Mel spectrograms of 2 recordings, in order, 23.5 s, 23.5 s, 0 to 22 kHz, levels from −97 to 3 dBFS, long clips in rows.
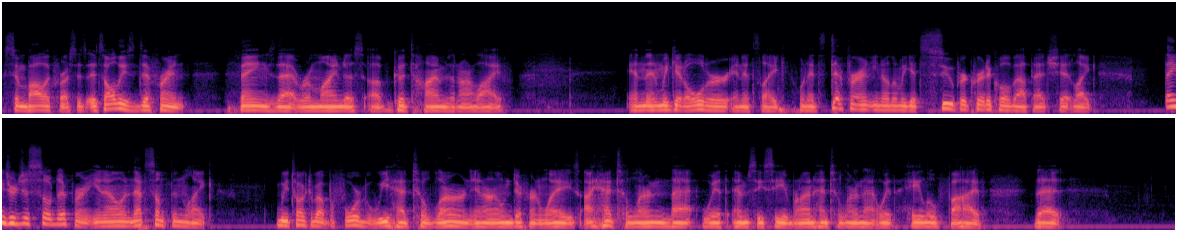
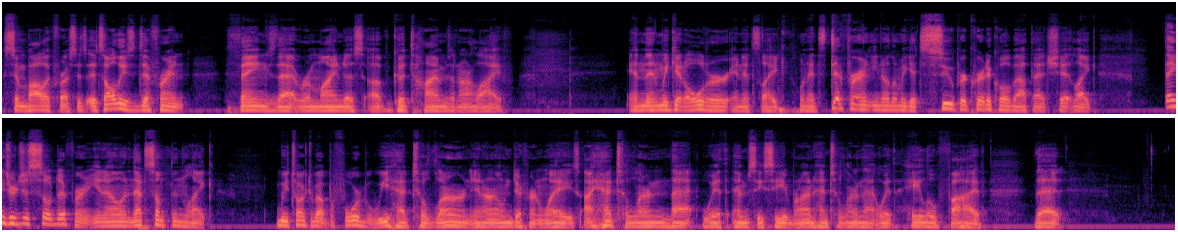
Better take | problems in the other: second | muffled; very; fading above 2 kHz

